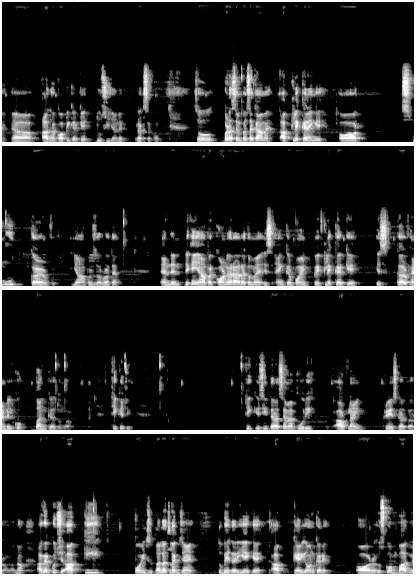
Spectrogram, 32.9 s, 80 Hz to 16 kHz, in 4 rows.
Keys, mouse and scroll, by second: 4.7 click, 8.3-13.1 drag, 17.5 click, 18.5 space, 18.9 click, 19.0 space, 21.2-28.9 drag.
